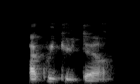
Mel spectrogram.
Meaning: alternative form of aquaculteur
- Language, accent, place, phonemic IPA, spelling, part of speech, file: French, France, Lyon, /a.kɥi.kyl.tœʁ/, aquiculteur, noun, LL-Q150 (fra)-aquiculteur.wav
